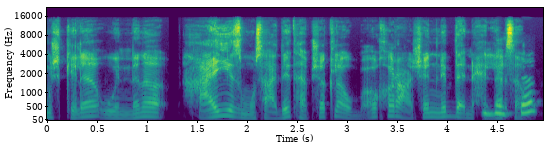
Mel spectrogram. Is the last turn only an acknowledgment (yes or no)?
no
